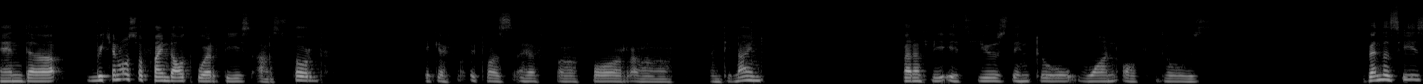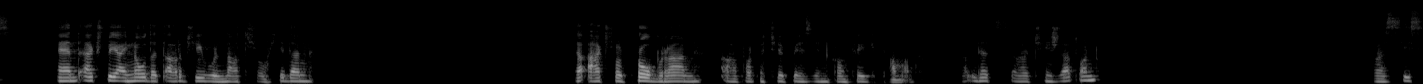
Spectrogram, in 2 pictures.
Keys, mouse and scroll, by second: 24.6 click.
